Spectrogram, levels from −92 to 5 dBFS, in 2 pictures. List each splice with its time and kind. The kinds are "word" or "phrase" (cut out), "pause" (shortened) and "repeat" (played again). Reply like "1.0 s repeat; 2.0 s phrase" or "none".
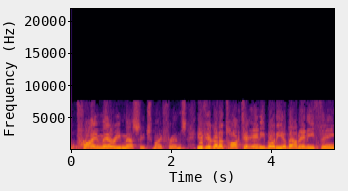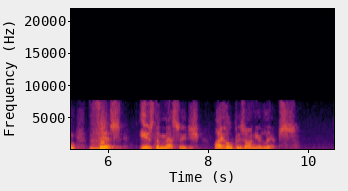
none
